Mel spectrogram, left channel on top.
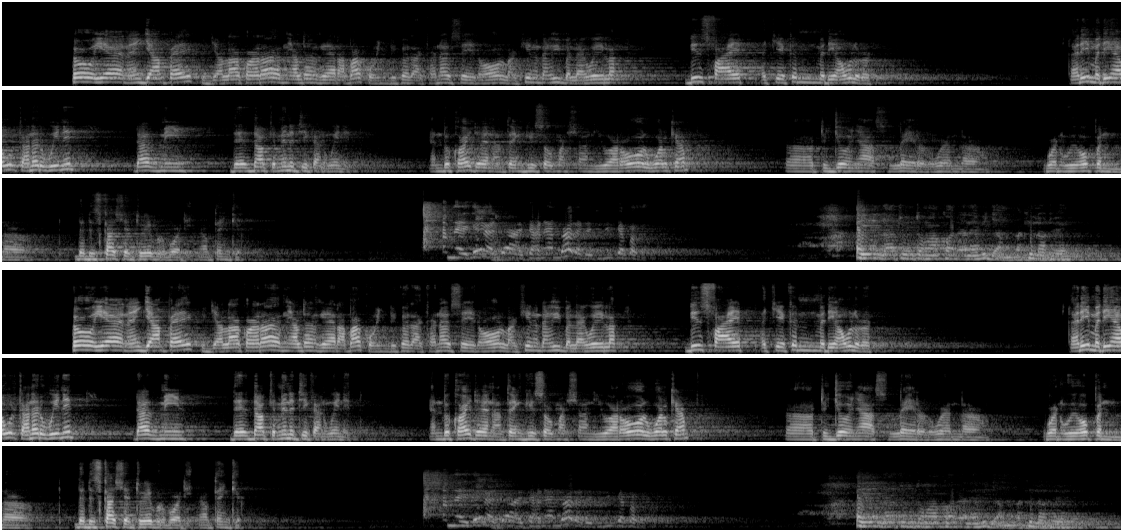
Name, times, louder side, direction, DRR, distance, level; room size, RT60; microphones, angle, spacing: voice 1, 0.7-6.1 6.8-8.7 10.7-11.9 12.5-13.0 13.5-14.7 15.5-18.1 19.0-21.1 21.6-22.7 23.1-24.8, right 4 dB, 35° right, 0.4 m, -23 dB
voice 2, 26.8-28.8, left 3 dB, 40° left, 1.4 m, -34 dB
voice 3, 30.4-33.4, left 2 dB, 70° left, 2.2 m, -30 dB
21.0 x 12.5 x 9.8 m
head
